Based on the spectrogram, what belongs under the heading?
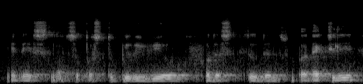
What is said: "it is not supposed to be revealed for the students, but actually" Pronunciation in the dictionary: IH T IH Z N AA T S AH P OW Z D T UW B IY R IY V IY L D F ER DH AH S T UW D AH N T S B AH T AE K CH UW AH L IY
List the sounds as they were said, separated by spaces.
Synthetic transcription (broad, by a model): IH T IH S N AA T S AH P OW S T UW B IY R IY V IY L D F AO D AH S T UW D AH N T S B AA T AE K CH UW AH L IY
